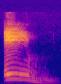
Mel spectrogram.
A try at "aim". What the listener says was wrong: Not R, but aim. A sounds like A.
